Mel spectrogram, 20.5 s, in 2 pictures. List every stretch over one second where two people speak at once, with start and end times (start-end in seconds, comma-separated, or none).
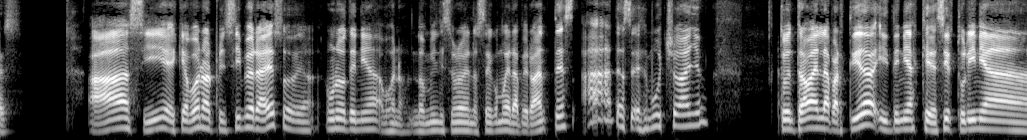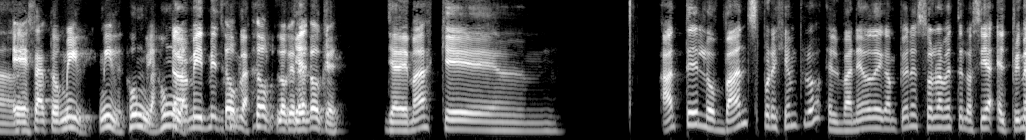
12.0-13.7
